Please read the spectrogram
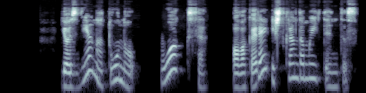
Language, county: Lithuanian, Šiauliai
